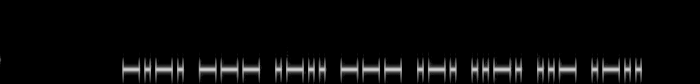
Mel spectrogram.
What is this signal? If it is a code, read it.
Morse code, heard as a keyed tone, about 22 wpm, 700 Hz. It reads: COLORFUL
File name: practice / 22wpm / Eight Letter Words - 22wpm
